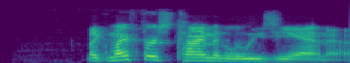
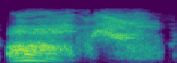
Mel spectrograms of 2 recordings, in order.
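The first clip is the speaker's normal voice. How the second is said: lightly voiced French cabbie, higher, with a sigh of relief; mock relief from the Nice taxi driver, pitched up; relieved French cabbie; 8 semitones higher, 4 dB louder, slower than usual. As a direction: play the cabbie relieved he's not talking to a Quebecer. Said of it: "He's like".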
